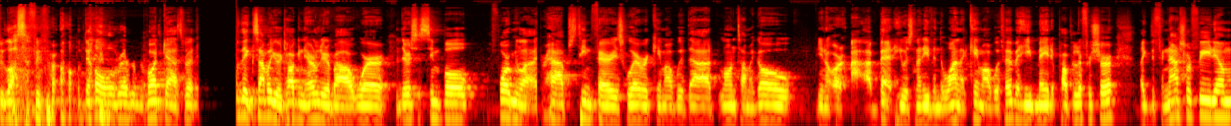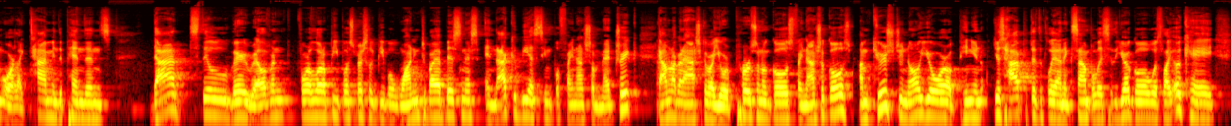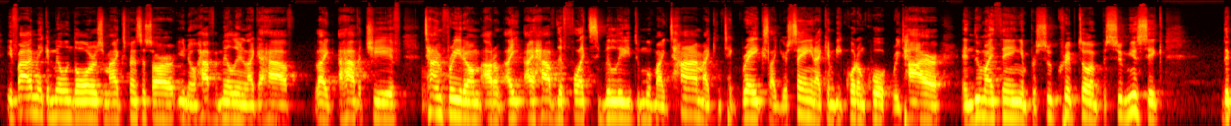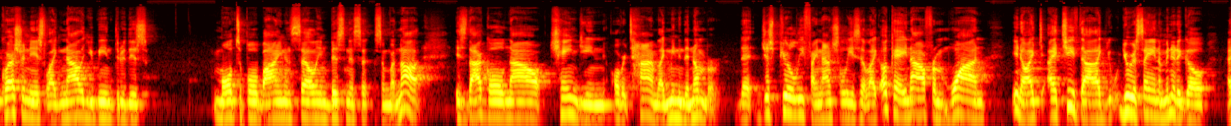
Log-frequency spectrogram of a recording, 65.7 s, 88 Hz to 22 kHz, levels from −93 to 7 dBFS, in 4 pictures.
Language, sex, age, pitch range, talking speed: English, male, 20-39, 120-140 Hz, 205 wpm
